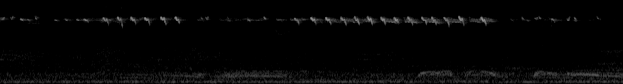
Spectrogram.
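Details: Wallcreeper, a rare winter visitor on rock faces and in quarries, moulting toward breeding plumage: rapid, thin, very high ticking notes in a long run, about four a second, with faint low murmur beneath.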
